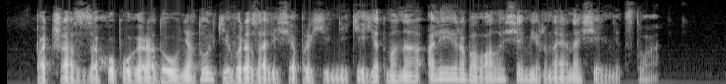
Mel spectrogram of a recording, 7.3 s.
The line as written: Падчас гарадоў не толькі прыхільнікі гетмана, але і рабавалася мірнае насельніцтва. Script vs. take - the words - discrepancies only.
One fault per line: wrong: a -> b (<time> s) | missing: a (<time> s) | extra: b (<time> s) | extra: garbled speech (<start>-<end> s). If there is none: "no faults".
extra: захопу (0.9 s)
extra: выразаліся (2.4 s)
